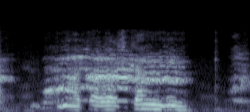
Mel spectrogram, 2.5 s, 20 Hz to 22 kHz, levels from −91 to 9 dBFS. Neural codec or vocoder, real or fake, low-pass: codec, 16 kHz, 4 kbps, FreqCodec, smaller model; fake; 7.2 kHz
